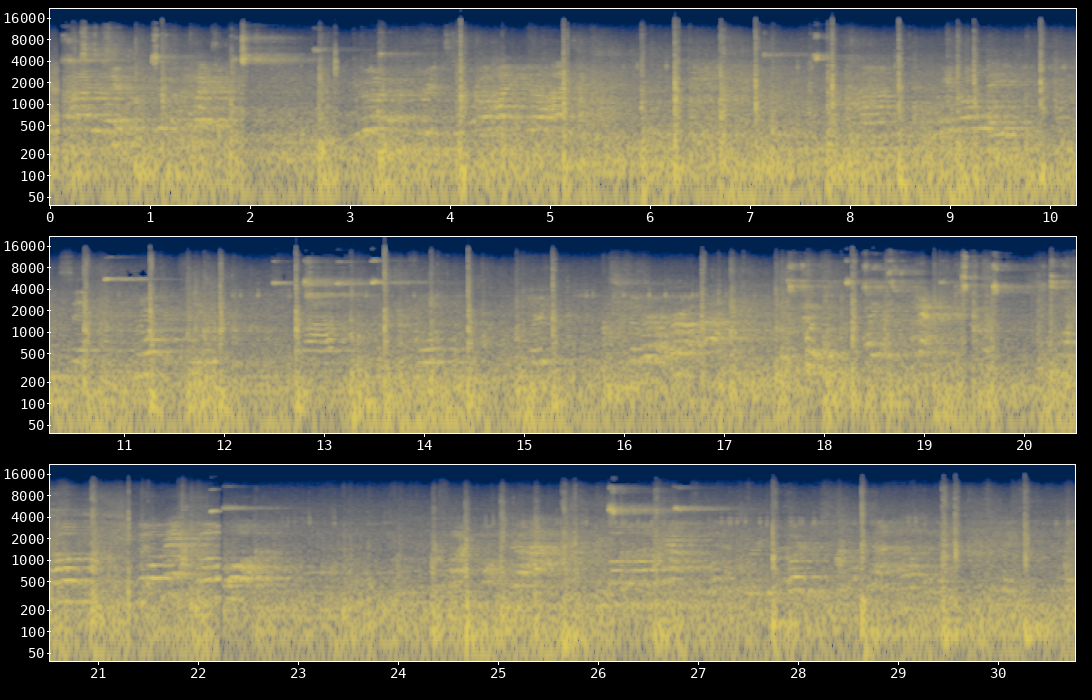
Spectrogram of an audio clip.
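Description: Basketball bouncing on a hardwood gym floor, many irregularly spaced bounces, with voices talking underneath.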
